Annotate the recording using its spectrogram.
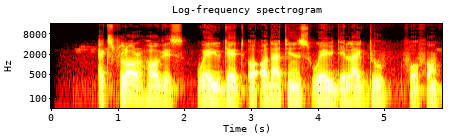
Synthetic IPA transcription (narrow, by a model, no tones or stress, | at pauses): ɛksplɔɹɦavis | wɛjuɡɛtʰɔʔɔdat̪ʰɪ̃ŋswɛjudelaɪk̚du | fɔfɔ̃n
